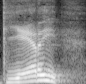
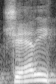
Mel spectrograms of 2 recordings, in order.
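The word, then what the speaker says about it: Gieri: Der Mann heiße nicht Gary, sondern Jerry Cavelti.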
